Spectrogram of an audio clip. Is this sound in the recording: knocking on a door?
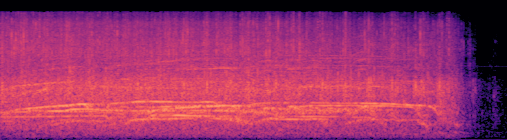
no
